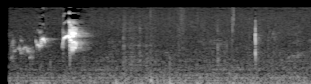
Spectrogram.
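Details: A pet parakeet and cockatiel argue with a quick burst of sharp, high chirps and scratchy notes.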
